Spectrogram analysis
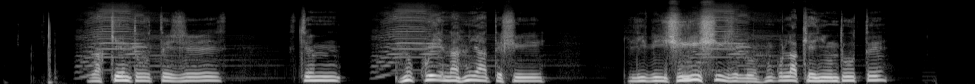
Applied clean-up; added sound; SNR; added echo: none; Harmonica; 18 dB; none.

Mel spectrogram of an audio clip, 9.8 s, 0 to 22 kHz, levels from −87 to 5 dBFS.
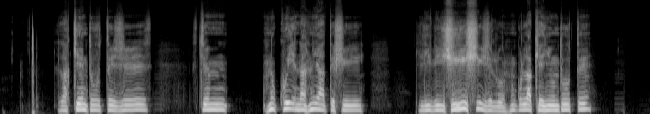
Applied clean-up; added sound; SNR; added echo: none; none; none; none.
